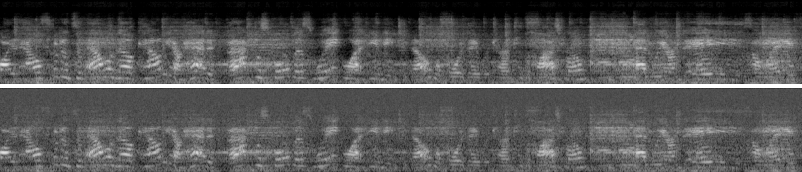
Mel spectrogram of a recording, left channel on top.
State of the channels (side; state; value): right; noise; hiss, 7 dB below the sound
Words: House. Students in Allendale County are headed back to school this week. What do you need to know before they return to the classroom? And we are days away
